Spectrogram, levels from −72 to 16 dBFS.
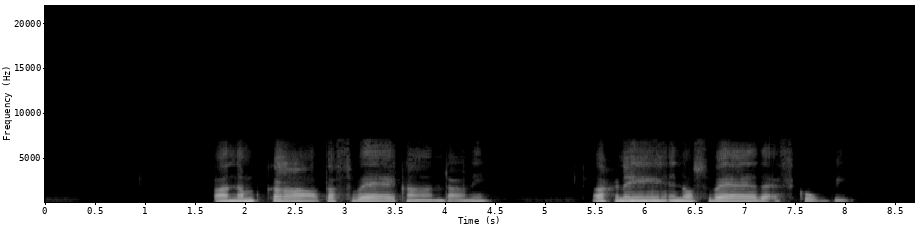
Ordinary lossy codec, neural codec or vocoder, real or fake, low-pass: Opus, 24 kbps; codec, 16 kHz, 0.7 kbps, FocalCodec; fake; 7.2 kHz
